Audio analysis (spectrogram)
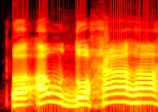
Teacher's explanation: تو او ضحاہا، ہا پر کھڑا زبر، ہا ادا ہوتا ہے حلق کے درمیان والے حصے سے، ہا اور ہا دونوں کو ایک ایک الف کھینچنا ہے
